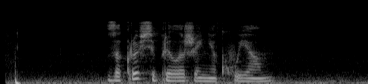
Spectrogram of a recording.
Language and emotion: Russian, neutral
